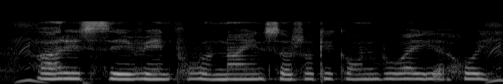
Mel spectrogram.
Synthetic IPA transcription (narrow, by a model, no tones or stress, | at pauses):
aɾed͡ʒseʋenpʰoːɾnaɪnsəɾsokikɔːnbʱuaihoi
